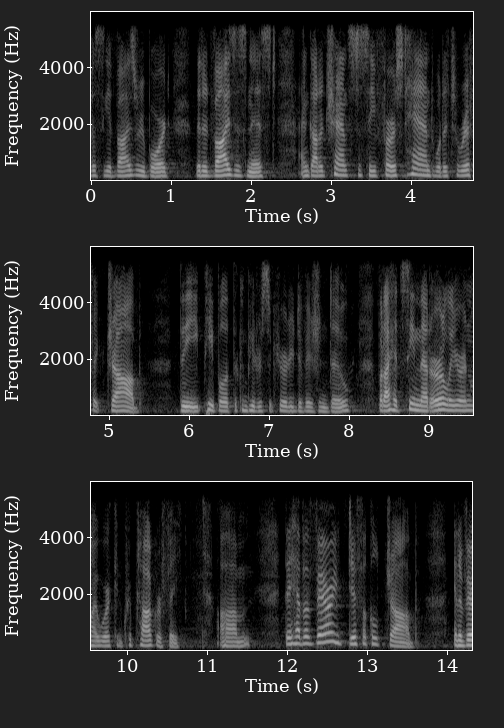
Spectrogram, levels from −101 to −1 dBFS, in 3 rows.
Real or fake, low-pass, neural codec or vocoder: fake; 5.4 kHz; vocoder, 44.1 kHz, 128 mel bands every 256 samples, BigVGAN v2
